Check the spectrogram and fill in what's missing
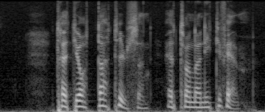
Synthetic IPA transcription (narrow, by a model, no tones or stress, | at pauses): t̪ʰɾɛt̪ːɪɔt̪ːat̪ʰʉ̟ːsən | ɛt̪ːhɵnd̪ɾanɪt̪ːɪfɛ̰mː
